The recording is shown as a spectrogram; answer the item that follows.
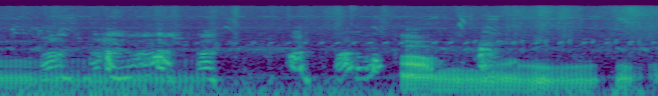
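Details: Lions mating in the wild, the female retaliating when the male's love bite is too hard; deep low growls and snarls in short bursts, a louder rasping roar-like growl near the end, with a man's voice talking over it.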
